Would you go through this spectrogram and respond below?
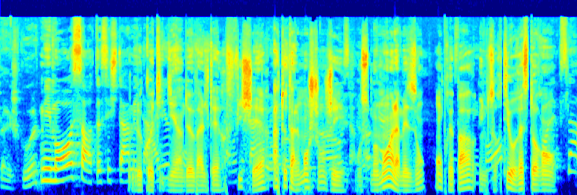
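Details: Adult male narrator; normal speech.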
